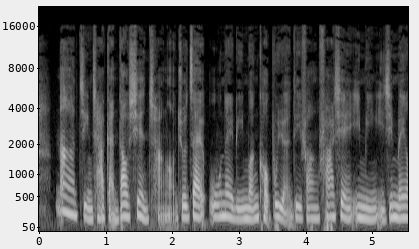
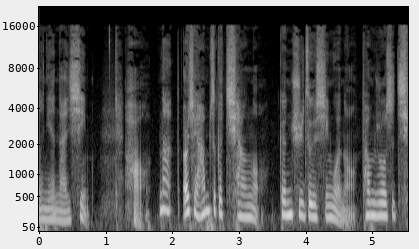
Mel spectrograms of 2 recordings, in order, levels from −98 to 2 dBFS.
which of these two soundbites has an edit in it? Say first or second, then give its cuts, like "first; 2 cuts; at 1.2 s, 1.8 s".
second; 1 cut; at 1.3 s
